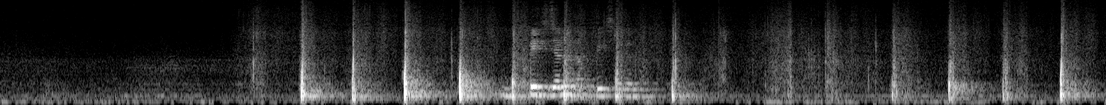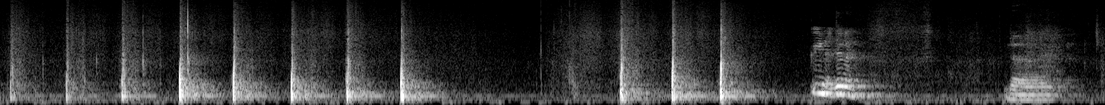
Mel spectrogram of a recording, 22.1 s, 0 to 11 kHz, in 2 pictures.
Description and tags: Footsteps - Carpet (Dirt) 2
footsteps carpet dirt sounds environment natural surrounding field-recording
